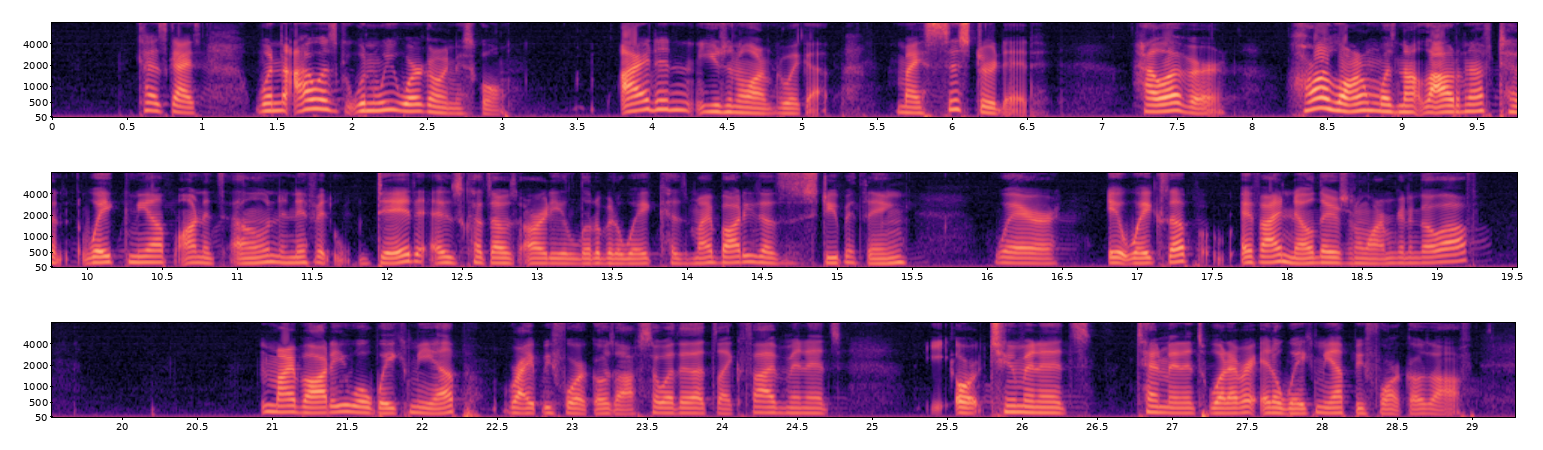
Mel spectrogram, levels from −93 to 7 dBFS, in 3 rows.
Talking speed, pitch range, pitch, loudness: 210 wpm, 150-185 Hz, 165 Hz, -19 LUFS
